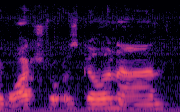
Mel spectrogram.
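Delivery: ordinary delivery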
